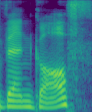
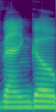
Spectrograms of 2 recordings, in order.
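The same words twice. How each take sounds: First: It is said with a British pronunciation. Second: It is said with an American pronunciation. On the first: "British people say Van Gogh" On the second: "I'm American, so of course I pronounce it Van Gogh"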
